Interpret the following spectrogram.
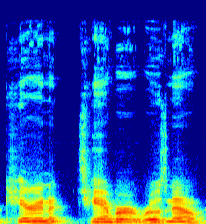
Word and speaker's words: Caryn Tamber-Rosenau: And today we have Professor Caryn Tamber-Rosenau. I pronounced that right?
